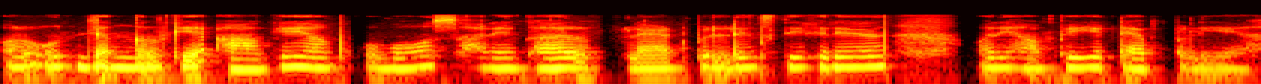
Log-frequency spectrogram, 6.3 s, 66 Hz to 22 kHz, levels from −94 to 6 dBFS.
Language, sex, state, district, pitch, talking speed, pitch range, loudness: Hindi, female, Delhi, New Delhi, 205 Hz, 180 wpm, 195-215 Hz, -20 LUFS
